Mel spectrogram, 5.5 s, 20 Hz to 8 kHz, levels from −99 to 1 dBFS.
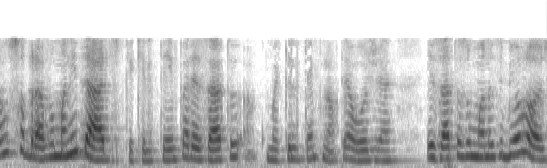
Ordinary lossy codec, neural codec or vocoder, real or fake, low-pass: AAC, 16 kbps; none; real; 7.2 kHz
